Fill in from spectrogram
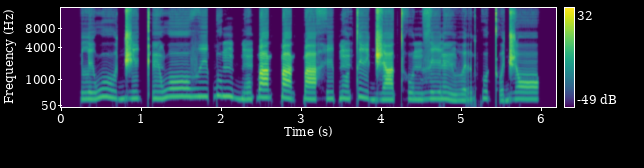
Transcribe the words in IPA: l i˨ w u˦˨ d͡ʒ i˨ kʼ ĩ˨ w oː˦ v i˦ ɓ u˦ ŋ ɡ͡b ũ˨ ɓ a˦ k͡p a˦˨ k͡p a˦ h i˦ ɓ ũ˦ t i˦˨ d͡ʒ a˨ tʰ u˨ n z i˦ ɾ ĩ˦˨ β ɪ˨ r kʷ ɛ˦ kʼ ʊ˨ d͡ʒ ɔ˦

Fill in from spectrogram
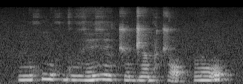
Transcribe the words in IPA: ŋ ə xʷ ŋ œ xʷ ɡ u ɣ e ɣ e l t͡ʃ ø d͡ʒ ã xʷ t͡ʃ ɔ | l o

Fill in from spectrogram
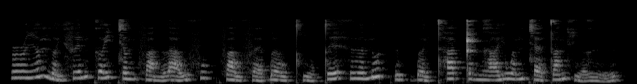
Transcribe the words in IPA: ɹ i˧˥ ə̯ ŋ ə˨˩˨ j f e˧˥ n k ə˧˥ j c ə˧ ŋ f a˨˩ n l a˨˩˦ w f u˦˥ k̚ f a˨˩ w f ɛ˨˩˨ ɓ əː˨˩ w t̪ʰ i˨˩˨ w t̪ e˧˥ h ɨ˧ ə̯ n u˦˥ t̚ ʔ ɨ˨˩ k̚ ɓ ə˨˩ j t̪ʰ a˦˥ k̚ ʈ ə˧ ŋ ɣ a˧˥ j w ə˧˥ m c ɛ˨˩ t̪ a˧˥ n x i˨˩˨ ə̯ ɣ ɨ˨˩˦

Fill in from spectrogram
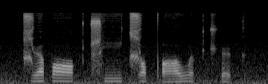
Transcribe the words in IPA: t͡ɕ ʏ ɐ̯ p ɔː k ʈ͡ʂʰ i t͡ɕ ɔ pʼ ɑ w ɵ k t͡ʃʼ ø k

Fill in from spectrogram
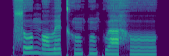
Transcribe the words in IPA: s oː˦ ŋ ɔ˨ β ɛ˦ kʰ ũ˨˦ p ũ˨˦ kʷ aː˨ h oː˨

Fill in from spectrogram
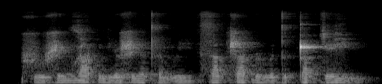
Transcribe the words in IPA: ʂ u˨˩˦ ʂ ɨ˧ w ɣ a˦˥ k̚ n i˨˩ ə̯ ʂ i˧ ə̯ t̪ʰ ə˨˩˨ m l i˨˩ | s a˦˥ t̚ ʂ a˦˥ k̚ ɹ u˨˩ ə̯ t̪ ə˨˩ k̚ ʈ a˦˥ t̚ c e˧˥ ɣ i˨˩˨

